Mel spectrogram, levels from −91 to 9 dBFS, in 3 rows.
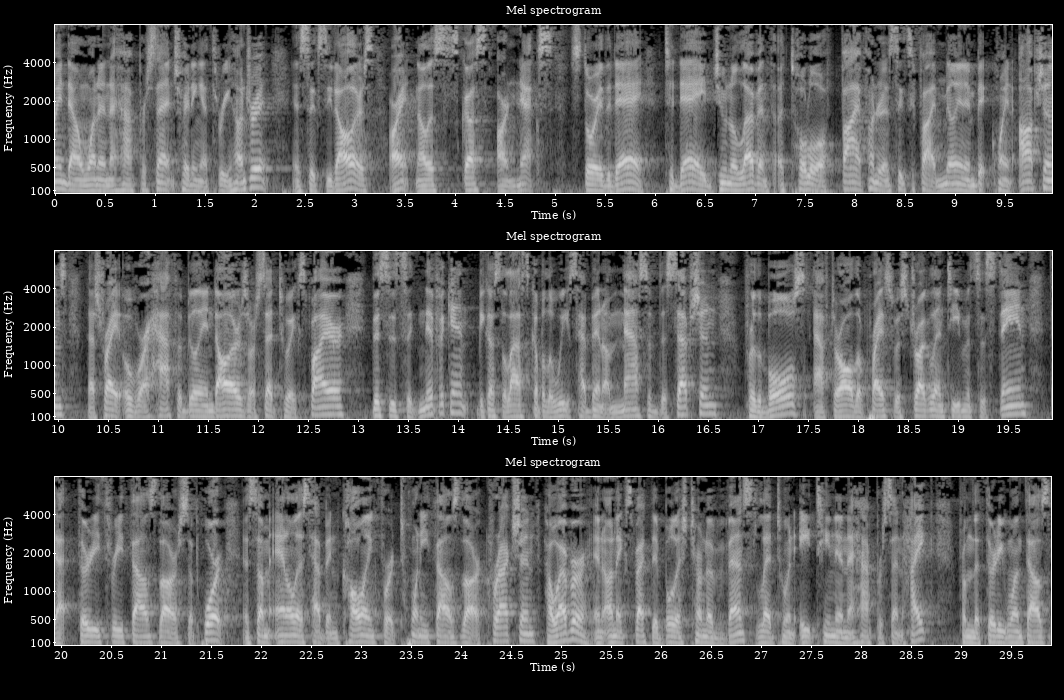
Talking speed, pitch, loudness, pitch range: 220 wpm, 105 Hz, -15 LUFS, 95-115 Hz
